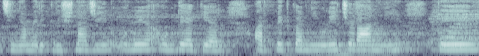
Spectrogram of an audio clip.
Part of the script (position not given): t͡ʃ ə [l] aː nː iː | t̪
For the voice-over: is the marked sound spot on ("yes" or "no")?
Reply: no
